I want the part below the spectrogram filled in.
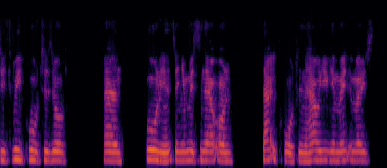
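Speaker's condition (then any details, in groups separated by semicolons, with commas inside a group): Cerebral palsy; audible speech impairment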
